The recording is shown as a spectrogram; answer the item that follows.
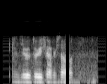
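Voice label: Police Dispatch, p25; Wake Forest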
